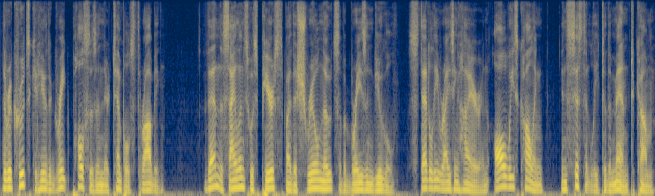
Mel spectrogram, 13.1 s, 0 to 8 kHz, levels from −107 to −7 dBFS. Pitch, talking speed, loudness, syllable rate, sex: 105 Hz, 165 wpm, -19 LUFS, 4.8 syllables/s, male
